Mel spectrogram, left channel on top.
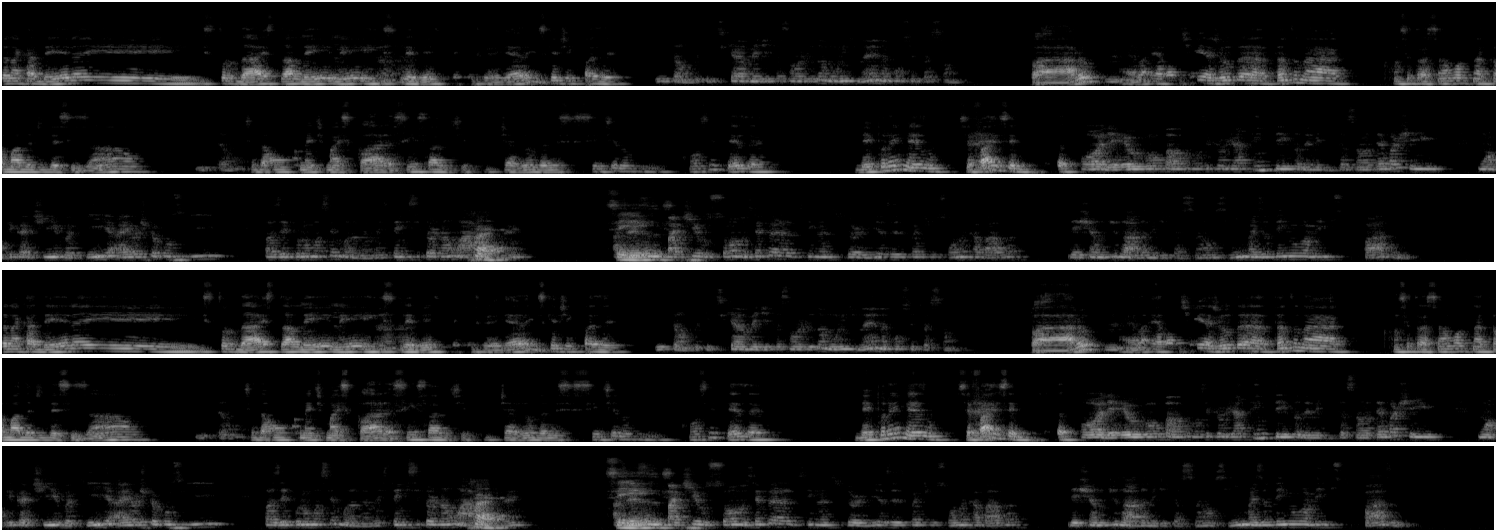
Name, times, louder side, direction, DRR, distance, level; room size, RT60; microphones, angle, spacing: voice 1, 0.0-4.4 4.7-6.2 10.3-13.4 13.9-16.4 17.4-22.7 23.5-25.2 25.5-25.7 34.5-34.9 35.9-36.5, right 1 dB, 70° right, 0.8 m, -33 dB
voice 2, 3.7-4.1 6.5-9.6 11.0-11.4 16.9-17.4 24.6-24.9 25.7-29.3 29.7-32.1 32.5-35.1 36.0-40.1 40.5-43.3 43.5-44.0, right 2 dB, 25° right, 0.8 m, -38 dB
3.0 x 2.4 x 2.5 m
head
